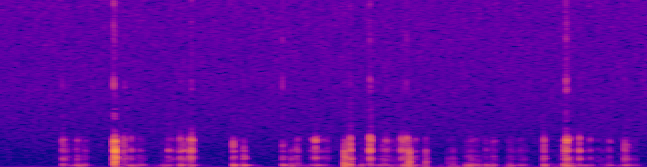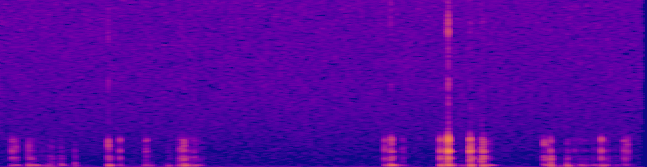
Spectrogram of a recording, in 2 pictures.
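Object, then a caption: Steel wire-mesh microphone grille. Metal tweezers scratch and tap the left side of a round, hollow steel wire-mesh microphone grille. The result is a close, dry run of scraping and clicking bursts, heavy in the low end with almost no high brightness, pausing briefly before the tapping resumes.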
